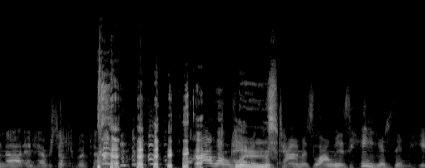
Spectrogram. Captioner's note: laughing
